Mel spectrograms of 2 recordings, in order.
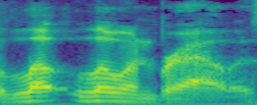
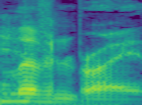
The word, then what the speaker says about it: Löwenbräu: Löwenbräu is what we say in the U.S., but Löwenbräu is how it's pronounced over there.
